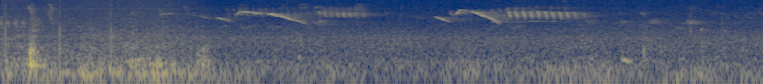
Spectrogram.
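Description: A songbird singing two phrases, each a few whistles sliding down in pitch followed by a fast trill, over quiet outdoor background noise. A short thump comes just after the start.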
